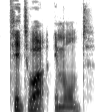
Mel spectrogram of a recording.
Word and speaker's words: tais-toi et monte: But actually, a very nice lady actually messaged me on Instagram saying, this is how you say it. There are a few ways, but I'm going to say, tais-toi et monte.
